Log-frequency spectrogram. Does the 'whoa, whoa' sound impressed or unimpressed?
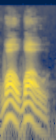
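unimpressed. It sounds unimpressed or negative. The reaction is not a good one. The speaker calls it wrong. "it might sound like"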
